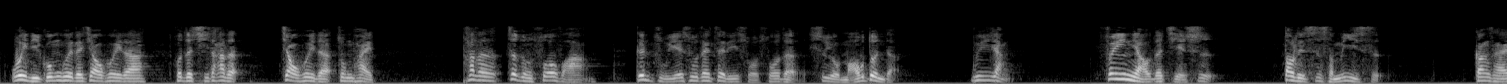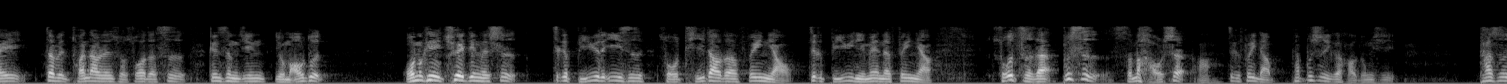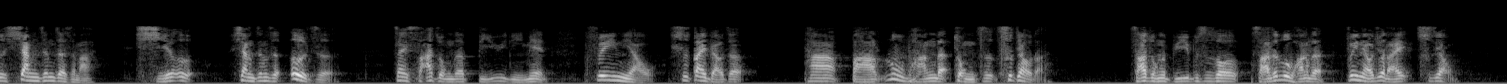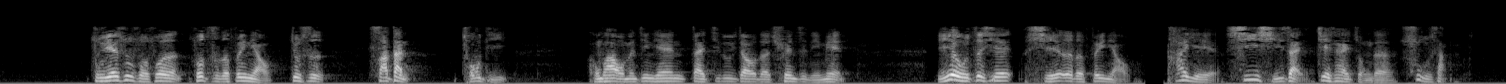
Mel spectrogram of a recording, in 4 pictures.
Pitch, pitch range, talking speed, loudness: 145 Hz, 125-170 Hz, 230 characters per minute, -21 LUFS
